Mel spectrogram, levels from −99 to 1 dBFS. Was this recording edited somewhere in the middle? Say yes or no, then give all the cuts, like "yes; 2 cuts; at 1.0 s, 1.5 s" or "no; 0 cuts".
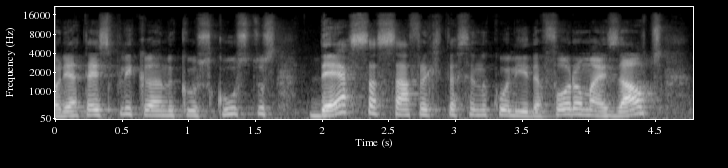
no; 0 cuts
